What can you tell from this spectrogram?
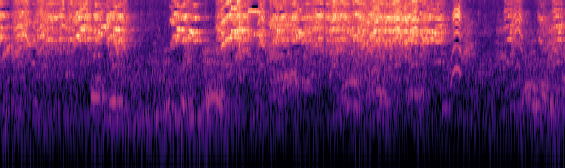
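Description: Rainbow lorikeets chattering with quick, high-pitched squeaks and screeches, a busy flock sound that pauses briefly twice.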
